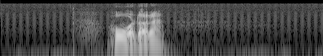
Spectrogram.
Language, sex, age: Swedish, male, 25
